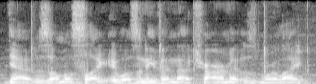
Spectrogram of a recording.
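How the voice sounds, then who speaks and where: A man with a low voice narrates a tabletop fantasy game as its game master. He talks casually and informally, swearing freely, with faint music behind him. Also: a little fast.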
